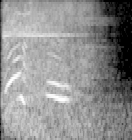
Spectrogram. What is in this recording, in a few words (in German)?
"Einspruch", German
